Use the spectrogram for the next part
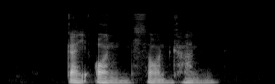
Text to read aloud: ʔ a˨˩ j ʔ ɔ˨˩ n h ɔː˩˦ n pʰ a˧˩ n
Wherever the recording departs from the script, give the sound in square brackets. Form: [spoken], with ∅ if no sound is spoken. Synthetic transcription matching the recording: [k] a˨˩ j ʔ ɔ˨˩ n [s] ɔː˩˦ n [kʰ] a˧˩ n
